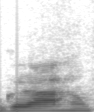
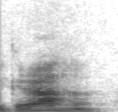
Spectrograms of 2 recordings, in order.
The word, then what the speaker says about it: Graham: Eu chamo de Graham, porque grande parte das pessoas chama de Graham, mas algumas pessoas chamam corretamente de Graham. De fato, a pronúncia correta é Graham.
